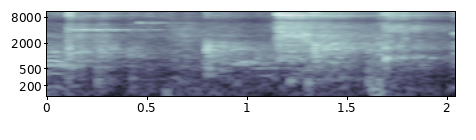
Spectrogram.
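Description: Table tennis ball clicking off bats and table, several sharp clicks through the rally, with voices talking in the background.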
